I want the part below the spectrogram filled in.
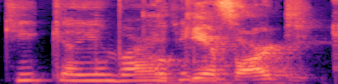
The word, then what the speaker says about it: Guillain-Barré: Guillain-Barré condition. Pronounce it right? Yeah. Yes.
